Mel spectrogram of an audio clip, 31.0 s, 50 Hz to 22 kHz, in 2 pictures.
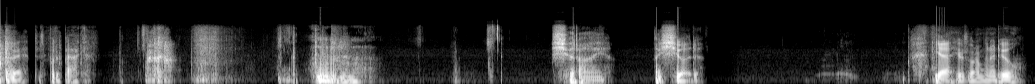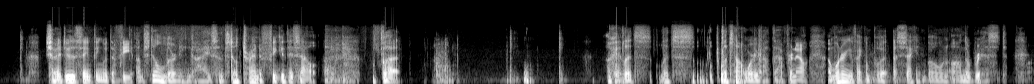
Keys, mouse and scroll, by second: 1.0 KP_1, 4.6 KP_7, 15.8 middle click, 17.2 KP_3, 23.1 KP_3, 23.2 middle click, 24.6 click, 28.4 middle click.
